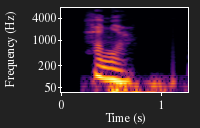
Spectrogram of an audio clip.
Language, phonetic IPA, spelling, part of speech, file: Polish, [ˈxɛ̃mʲja], chemia, noun, Pl-chemia.ogg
